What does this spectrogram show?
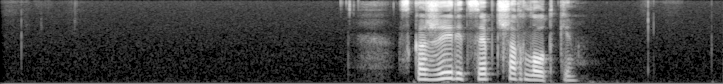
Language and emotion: Russian, neutral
